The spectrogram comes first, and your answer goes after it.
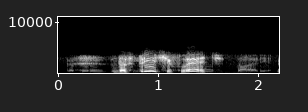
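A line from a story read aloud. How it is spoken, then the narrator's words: Cheerful exclamation. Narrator (Russian): весело воскликнула Синди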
